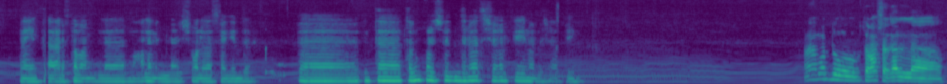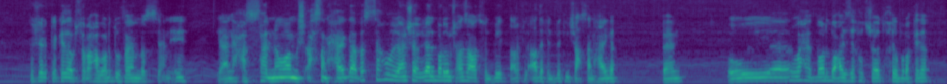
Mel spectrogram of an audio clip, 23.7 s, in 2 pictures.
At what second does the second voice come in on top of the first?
none

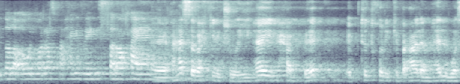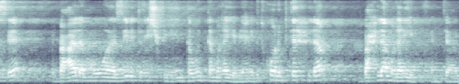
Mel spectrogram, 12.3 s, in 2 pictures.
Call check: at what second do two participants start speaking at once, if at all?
none

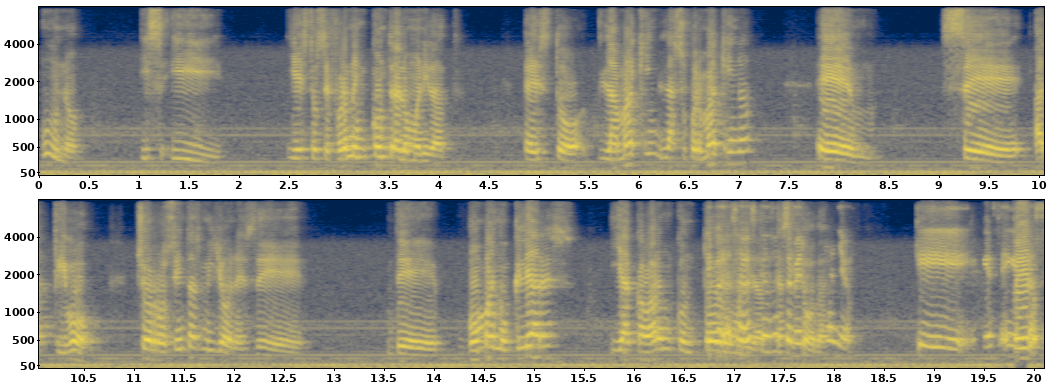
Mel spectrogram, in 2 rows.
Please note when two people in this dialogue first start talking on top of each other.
16.7 s

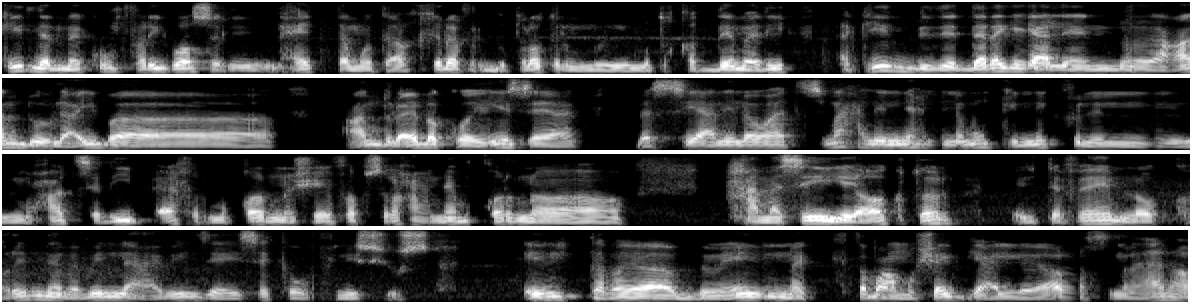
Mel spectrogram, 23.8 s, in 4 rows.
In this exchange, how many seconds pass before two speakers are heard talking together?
none

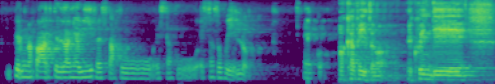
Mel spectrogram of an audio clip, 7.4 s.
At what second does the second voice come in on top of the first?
none

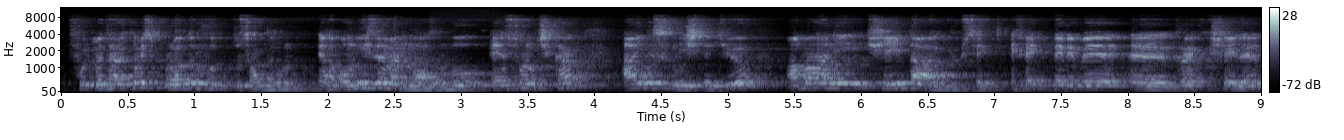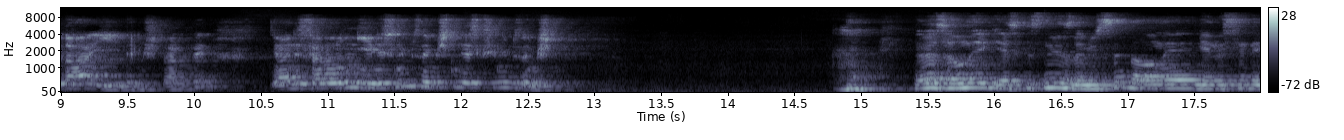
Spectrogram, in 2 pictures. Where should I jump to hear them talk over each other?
none

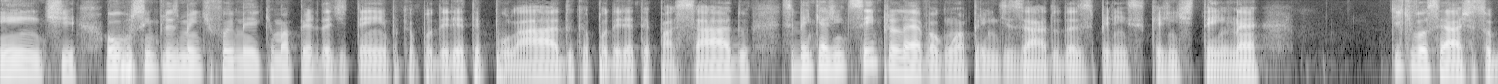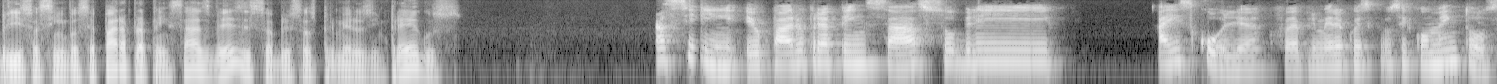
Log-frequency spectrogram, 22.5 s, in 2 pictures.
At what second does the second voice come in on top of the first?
none

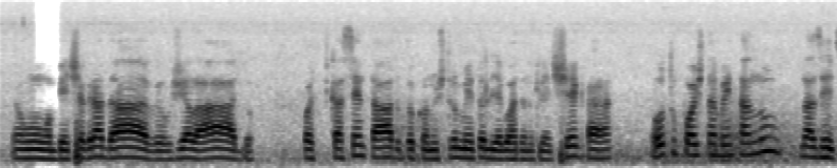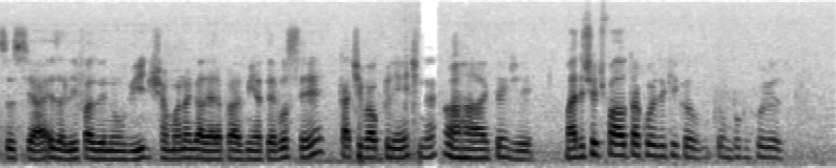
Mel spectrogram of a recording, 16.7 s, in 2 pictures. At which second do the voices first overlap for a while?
none

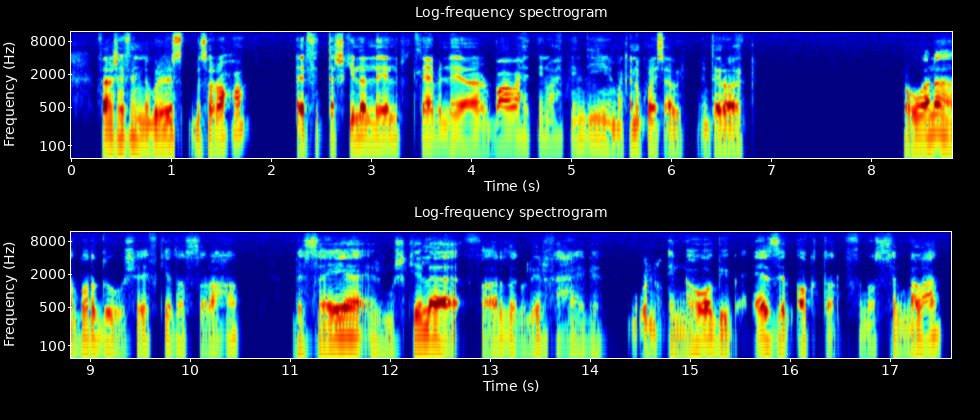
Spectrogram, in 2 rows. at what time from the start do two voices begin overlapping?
none

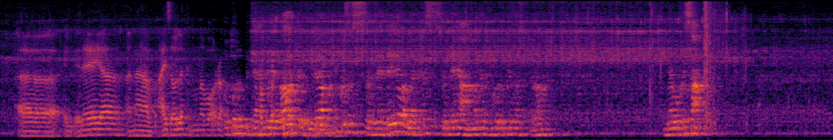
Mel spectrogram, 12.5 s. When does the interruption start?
3.3 s

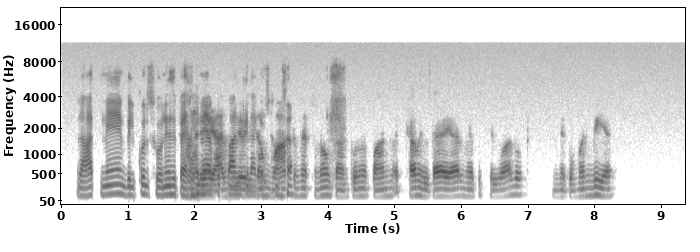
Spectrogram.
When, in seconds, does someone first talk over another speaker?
1.8 s

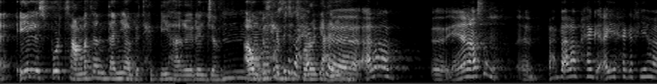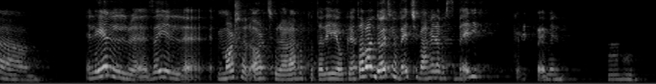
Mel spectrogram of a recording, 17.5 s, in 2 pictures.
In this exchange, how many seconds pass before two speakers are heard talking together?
3.0 s

